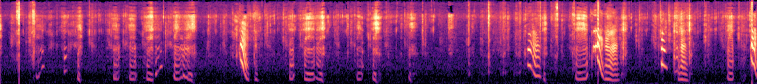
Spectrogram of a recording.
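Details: Porcupine making a busy run of short, nasal whines and squeaks, some rising and falling in pitch, roughly one per second, with brief higher squeals between them.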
